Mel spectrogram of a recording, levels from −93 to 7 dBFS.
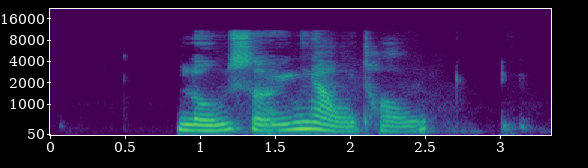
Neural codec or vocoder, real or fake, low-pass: codec, 44.1 kHz, 2.6 kbps, DAC; fake; 10.8 kHz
